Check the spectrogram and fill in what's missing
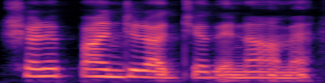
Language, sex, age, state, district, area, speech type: Dogri, female, 18-30, Jammu and Kashmir, Udhampur, rural, spontaneous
